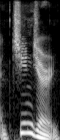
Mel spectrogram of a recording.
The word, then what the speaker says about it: ginger: 这个姜这个词同学们记一下 ginger G-I-N-G-E-R、哎、它的发音同学们一定要注意，第一个这个 G 呢发音成这个 ginger、啊、 ginger and garlic 还有大蒜。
